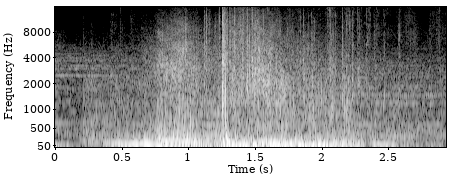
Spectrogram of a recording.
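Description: A Confringo blasting spell explodes in Hogwarts Legacy, a loud deep boom with a sharp crack near the middle, rumbling on for several seconds.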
